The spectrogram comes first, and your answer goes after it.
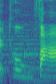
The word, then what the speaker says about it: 油桐花: 就是油桐花，已经快油桐花。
